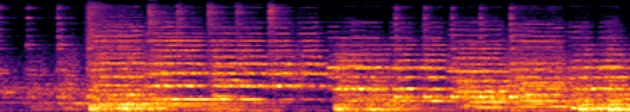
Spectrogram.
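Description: A student concert band of flutes, saxophones, trumpets and tubas playing sustained chords; the full band comes in loud about a second in, and the low brass swells up again about halfway through.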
